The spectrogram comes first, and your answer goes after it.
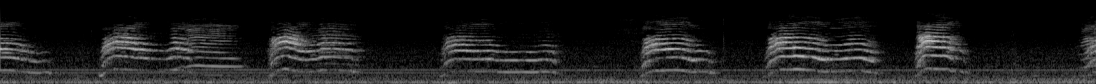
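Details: Two house cats react to recordings of their own meows, searching for the sound and calling anxiously indoors; about nine loud harmonic meows in eleven seconds, each rising then falling, some in quick pairs, over a steady low hum.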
